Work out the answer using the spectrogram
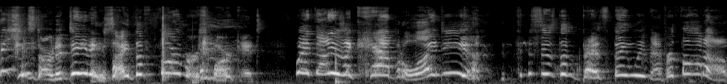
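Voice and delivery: puppet-style voice like a felt puppet. Host pitching a farmer's-market dating site to co-hosts, Muppet voice. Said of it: "you sound like a Muppet when you make that voice".

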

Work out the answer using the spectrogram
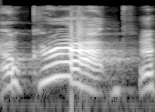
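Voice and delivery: sudden, quick exclamation of sinking dismay. Retelling spotting the seeker while spectating, imitating own shocked reaction. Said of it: "and I was like".

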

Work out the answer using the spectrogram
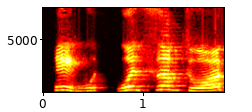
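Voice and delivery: attempted Brooklyn accent. Trying a Brooklyn accent after being asked about it, attempted Brooklyn accent. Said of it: "you said the Brooklyn accent".

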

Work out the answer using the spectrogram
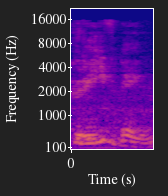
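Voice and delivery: ordinary delivery

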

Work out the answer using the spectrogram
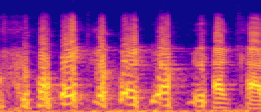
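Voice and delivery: high, loud, laughing, disbelieving protest.

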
